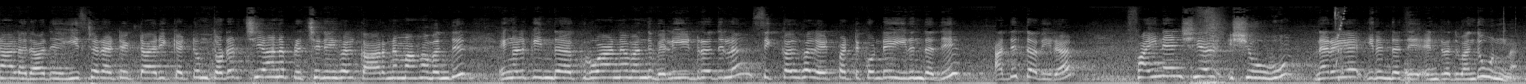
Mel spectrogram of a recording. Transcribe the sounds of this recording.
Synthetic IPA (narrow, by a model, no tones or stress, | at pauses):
aːlɐðaːʋɐðɯiːsʈɐɾɐʈːek̚ʈaːɾɪkːɐʈːɯmt̪ɔɽɐɾt͡ʃːɪjaːnɐpɪɾɐt͡ʃːɪnɐɪɣɐɭkaːɾɐɳɐmaːɣɐʋɐnd̪ɯ | ɛŋɡɐɭɯkːɯɪnd̪ɐkɾʊʋaːnɐʋɐnd̪ɯʋɛɭɪjɪɽrɐðɪlɐsɪkːɐlɣɐɭeːʈ̚pɐʈːɯkːɔɳɖeːɪɾɯnd̪ɐðɯ | ɐðɯt̪ːɐʋɪɾɐ | fɐɪnaːnʂɪjɐlɪʂuːʋɯm | nɪrɐjɐʔɪɾɯnd̪ɐðɯɛndrɐðɯʋɐnd̪ɯʊɳmɐ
